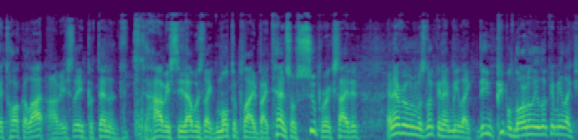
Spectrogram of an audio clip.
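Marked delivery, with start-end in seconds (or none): none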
